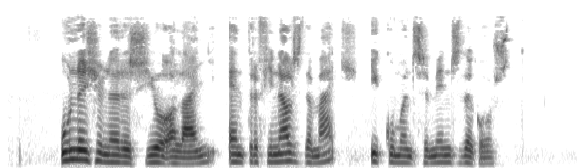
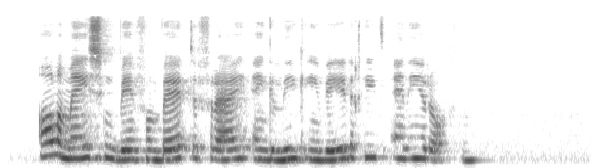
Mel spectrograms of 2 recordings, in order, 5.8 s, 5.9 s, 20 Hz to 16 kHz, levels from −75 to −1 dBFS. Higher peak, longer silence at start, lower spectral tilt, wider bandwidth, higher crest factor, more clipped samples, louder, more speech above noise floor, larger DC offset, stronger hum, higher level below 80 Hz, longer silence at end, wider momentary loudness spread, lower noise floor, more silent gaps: first, -2 dBFS vs -14 dBFS; first, 0.6 s vs 0.4 s; about the same, -4 dB/octave vs -4.5 dB/octave; about the same, 11.5 kHz vs 11.5 kHz; about the same, 20 dB vs 16 dB; neither; first, -21 LUFS vs -29 LUFS; first, 46 dB vs 35 dB; neither; neither; first, -70 dBFS vs -80 dBFS; second, 0.7 s vs 1.15 s; about the same, 10 LU vs 9 LU; first, -67 dBFS vs -63 dBFS; neither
